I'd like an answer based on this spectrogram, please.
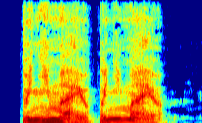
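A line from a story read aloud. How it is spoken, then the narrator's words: Grumbling mutter. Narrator (Russian): пробурчал я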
